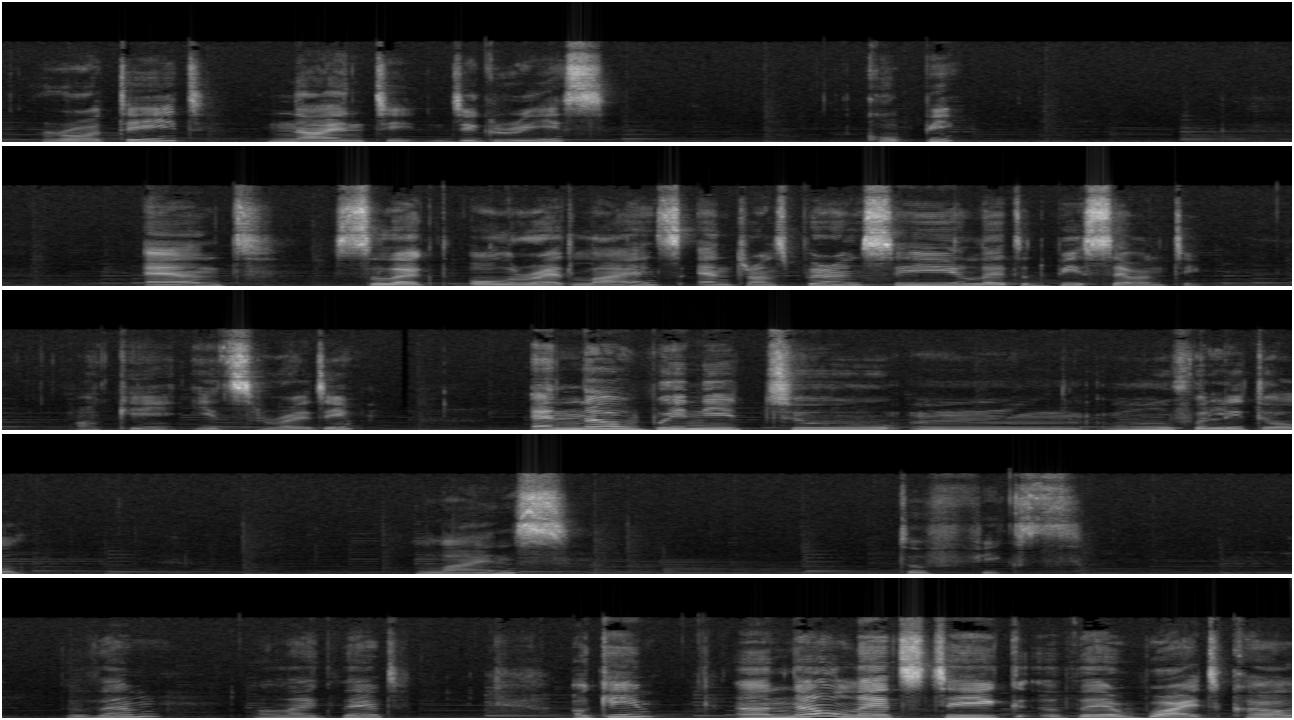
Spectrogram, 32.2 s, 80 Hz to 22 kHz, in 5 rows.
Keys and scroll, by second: 1.5 KP_9, 1.8 KP_0, 10.7 KP_7, 10.9 KP_0, 11.3 Return, 23.5 Right.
